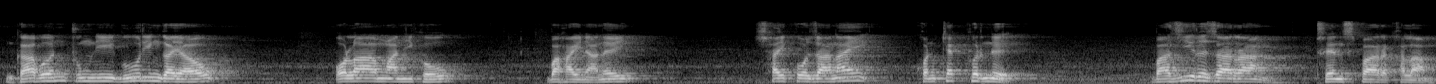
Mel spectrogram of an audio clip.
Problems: none marked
